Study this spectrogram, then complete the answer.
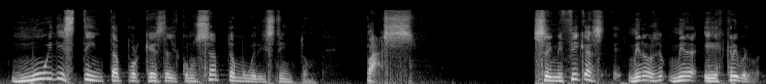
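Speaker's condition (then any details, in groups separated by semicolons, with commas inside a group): No condition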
